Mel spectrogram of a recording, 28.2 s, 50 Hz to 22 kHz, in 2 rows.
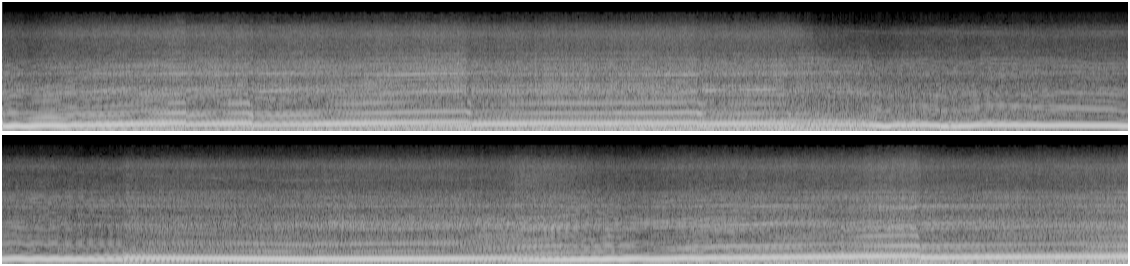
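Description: Triumph Daytona 675R's inline-three engine working hard on track, its note climbing through the gears with several quick gear-change steps. The note wavers and dips briefly about eleven seconds in, runs lower for a few seconds past the middle, then climbs again.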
